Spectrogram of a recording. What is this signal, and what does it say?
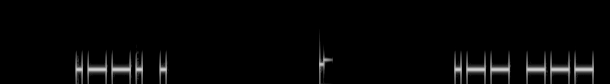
Morse code, heard as a keyed tone, about 20 wpm, 700 Hz. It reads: P E W O
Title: Top Two Letter Combinations in Words 20wpm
